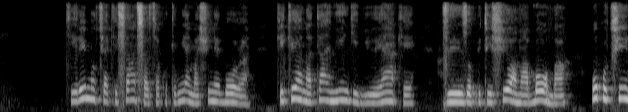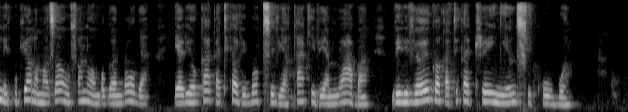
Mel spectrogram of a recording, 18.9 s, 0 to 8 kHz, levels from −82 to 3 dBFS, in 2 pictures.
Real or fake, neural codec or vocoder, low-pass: fake; codec, 16 kHz, 4 kbps, FunCodec, trained on LibriTTS, 50 frames a second; 7.2 kHz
